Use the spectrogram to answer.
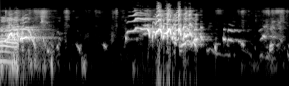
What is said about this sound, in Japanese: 大はしゃぎだ、子供が。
